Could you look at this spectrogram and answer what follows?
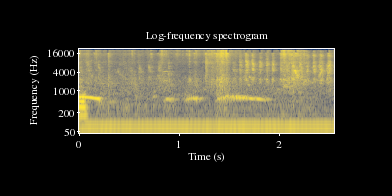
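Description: A spotted dove gives a few soft, low coos in a short series, faint against steady background hiss and a low hum.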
